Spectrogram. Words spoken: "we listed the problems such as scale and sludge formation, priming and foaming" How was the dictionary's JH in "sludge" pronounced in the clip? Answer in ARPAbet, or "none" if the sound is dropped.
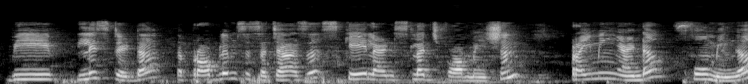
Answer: JH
